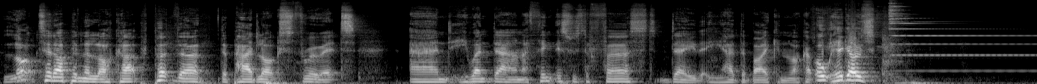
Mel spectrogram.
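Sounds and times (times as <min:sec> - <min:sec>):
speech: 0:00.0 - 0:09.2
grandfather clock chiming: 0:08.1 - 0:10.3.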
